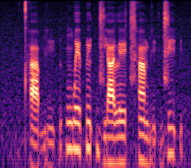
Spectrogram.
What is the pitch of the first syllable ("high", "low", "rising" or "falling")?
low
